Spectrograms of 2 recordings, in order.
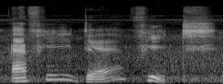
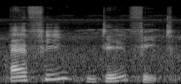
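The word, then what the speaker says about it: affidavit: Friends, এখানে অনেকে অ্যাফিডেভিট মানে না জানলে সঠিক যা হয় আর কি, কিন্তু আজকের থেকে তোমরা সঠিকভাবে এটাকে উচ্চারণ করতে শেখো, বলতে শেখো, তাহলে তোমরা অনেক ফ্রিলি তোমরা কনভারসেশন করতে পারবে বা কোথাও প্রয়োজন হলে তোমরা বলতে পারবে। ওকে, অ্যাফিডেভিট, অ্যাফিডেভিট। ওকে, এর বাংলা হলো হলফনামা।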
